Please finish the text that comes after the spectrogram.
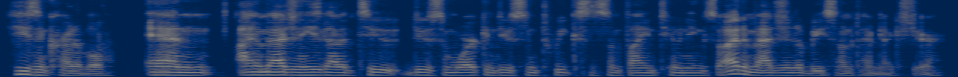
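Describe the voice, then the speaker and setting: A man's voice: on the low side, steady tone, fairly quick, hardly any pauses, darkish tone. A man hosting a podcast, chatting casually and giving plugs in an informal, enthusiastic way. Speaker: podcast host.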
